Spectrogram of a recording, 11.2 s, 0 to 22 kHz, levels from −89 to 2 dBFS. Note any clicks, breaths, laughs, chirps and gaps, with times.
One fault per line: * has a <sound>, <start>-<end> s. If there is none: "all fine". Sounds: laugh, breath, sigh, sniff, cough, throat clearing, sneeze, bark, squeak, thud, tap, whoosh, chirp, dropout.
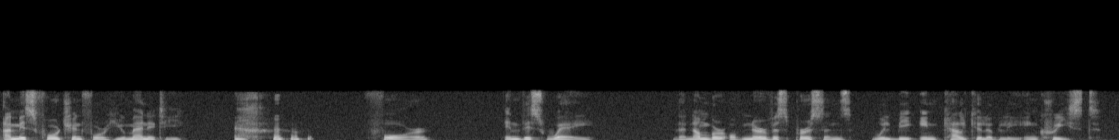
* has a laugh, 2.3-3.2 s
